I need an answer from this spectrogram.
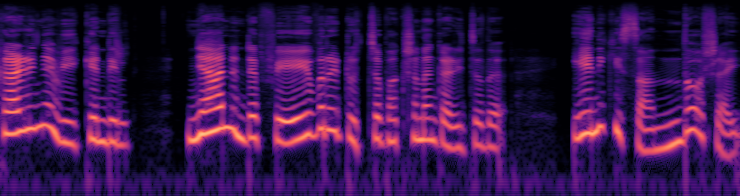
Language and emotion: Malayalam, happy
